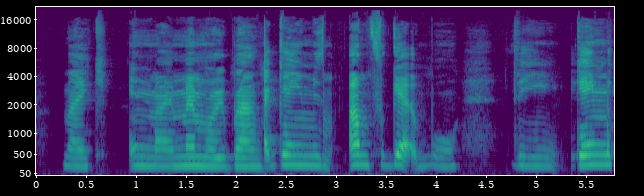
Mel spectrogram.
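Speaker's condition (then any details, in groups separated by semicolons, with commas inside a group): Cerebral palsy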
